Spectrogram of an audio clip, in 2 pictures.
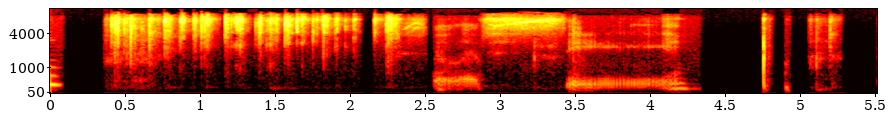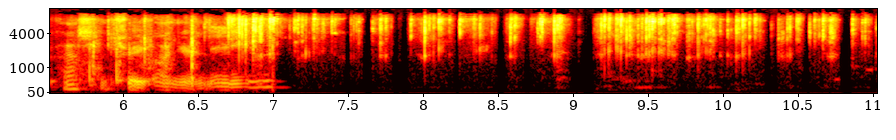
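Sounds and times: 
dice rattling and clattering: 0:00.4 - 0:02.5, 0:05.6 - 0:11.0
speech: 0:02.9 - 0:04.4, 0:05.6 - 0:07.2.

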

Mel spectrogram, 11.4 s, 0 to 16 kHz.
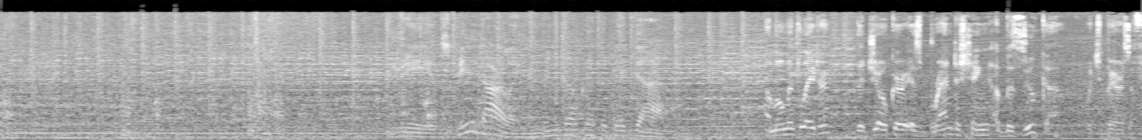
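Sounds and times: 
car ramming into the back of an armored car: 0:00.0 - 0:03.9
heavy vehicle engines roaring during a chase: 0:00.0 - 0:11.4
speech: 0:04.6 - 0:06.9, 0:07.6 - 0:11.4.

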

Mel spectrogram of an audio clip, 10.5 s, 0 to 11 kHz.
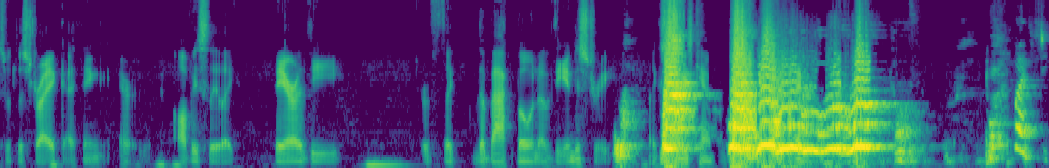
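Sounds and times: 
speech: 0:00.0 - 0:03.5, 0:04.2 - 0:10.4
dog barking: 0:06.2 - 0:09.2, 0:09.9 - 0:10.2.

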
